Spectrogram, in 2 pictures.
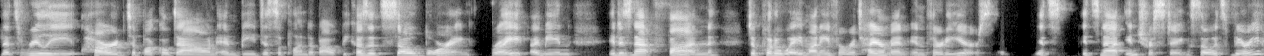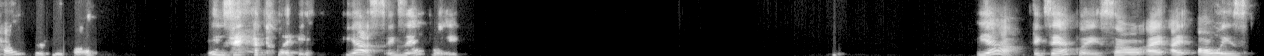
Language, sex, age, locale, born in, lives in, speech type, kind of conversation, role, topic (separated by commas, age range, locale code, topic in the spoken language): English, female, 45-49, en-US, United States, United States, conversation, podcast, host, How can learning from mistakes shape your personal growth?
